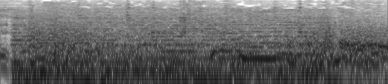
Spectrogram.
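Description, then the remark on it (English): A loud, sustained tiger roar from a movie scene fills the moment, rough and growling with dense low rumble, continuous with no voices over it. “He looks like he feels betrayed by the tiger.”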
